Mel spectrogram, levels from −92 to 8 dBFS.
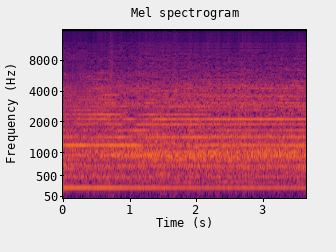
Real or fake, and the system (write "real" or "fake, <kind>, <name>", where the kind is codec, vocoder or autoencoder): real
